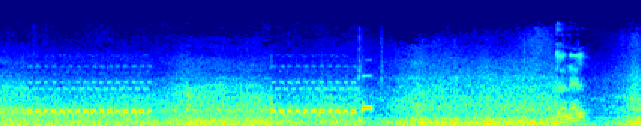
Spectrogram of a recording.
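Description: A phone rings for a repeated incoming call in a car travelling along a motorway: two long warbling ring bursts separated by a short pause, heard over a steady low rumble like a car interior, followed by a few clicks.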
